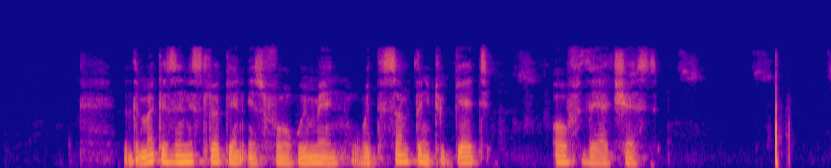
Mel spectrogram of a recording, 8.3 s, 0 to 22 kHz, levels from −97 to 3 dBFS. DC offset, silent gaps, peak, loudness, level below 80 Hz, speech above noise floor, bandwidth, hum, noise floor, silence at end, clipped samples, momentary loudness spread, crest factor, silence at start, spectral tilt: under 0.1%; none; -4 dBFS; -31 LUFS; -48 dBFS; 57 dB; 8 kHz; none; -86 dBFS; 0.55 s; under 0.1%; 8 LU; 28 dB; 1.25 s; -6.5 dB/octave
